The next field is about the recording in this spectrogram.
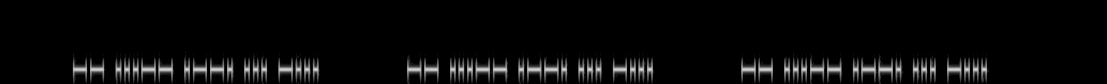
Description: Morse code, heard as a keyed tone, about 28 wpm, 700 Hz. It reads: M3PSB M3PSB M3PSB
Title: DXCC-100 Call Signs - 5 Characters - Repeated 3x - 28wpm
